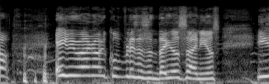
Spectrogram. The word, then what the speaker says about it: Aimee Mann: Amy Mann. Chicos, toman nota, ¿eh? Se escribe Aime con dos E y Mann con dos N.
